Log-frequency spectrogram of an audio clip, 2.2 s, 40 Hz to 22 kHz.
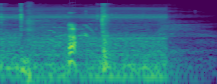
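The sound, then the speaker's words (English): Inside a Washington State Patrol car as a trooper signs off: a steady hum and hiss of the cabin and radio, broken by a few sharp clicks and a brief tonal chirp, before the sound cuts off into near silence. “So, State 1034, this is the last time you'll hear me in a State Patrol car.”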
